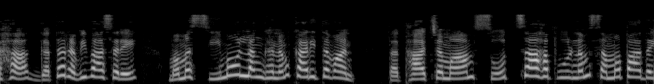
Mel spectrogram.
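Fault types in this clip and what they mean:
MP3 compression: the speech sounds watery and swirly, with s sounds turning metallic and nothing at all above 10.6 kHz. The likely cause is heavy MP3 encoding, which cuts the treble and drops weak frequency lines frame by frame, as fits a bitrate near 32 kbps.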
